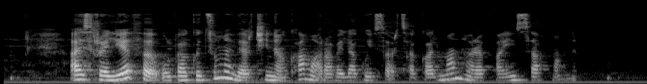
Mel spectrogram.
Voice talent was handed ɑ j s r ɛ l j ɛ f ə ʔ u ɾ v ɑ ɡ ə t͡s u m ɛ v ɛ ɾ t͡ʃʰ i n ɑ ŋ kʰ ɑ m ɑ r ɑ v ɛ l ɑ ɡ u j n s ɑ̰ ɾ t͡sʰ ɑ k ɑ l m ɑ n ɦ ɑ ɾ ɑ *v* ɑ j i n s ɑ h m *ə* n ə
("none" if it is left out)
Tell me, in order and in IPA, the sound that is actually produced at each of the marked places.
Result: f, ɑ

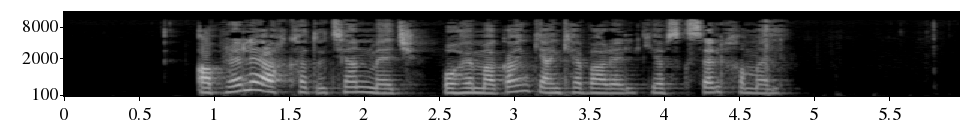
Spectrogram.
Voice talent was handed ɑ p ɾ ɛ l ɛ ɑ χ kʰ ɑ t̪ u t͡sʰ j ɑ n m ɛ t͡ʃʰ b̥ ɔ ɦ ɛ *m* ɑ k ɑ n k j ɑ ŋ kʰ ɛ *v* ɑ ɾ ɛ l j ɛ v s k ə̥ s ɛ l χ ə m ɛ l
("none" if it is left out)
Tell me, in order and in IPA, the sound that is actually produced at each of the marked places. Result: m, v

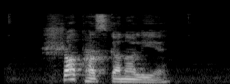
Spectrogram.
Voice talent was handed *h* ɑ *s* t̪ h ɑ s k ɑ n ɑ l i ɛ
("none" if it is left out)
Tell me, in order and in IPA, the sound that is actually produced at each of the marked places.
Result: ʃ, none

